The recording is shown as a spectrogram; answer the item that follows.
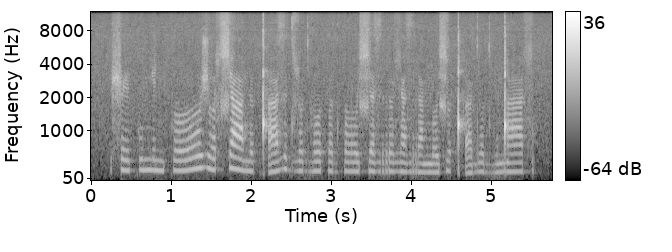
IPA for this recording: ʂ e k u ɲ a ɲ k ɤː ʒ ɤ ɬ ɕ aː n ə ǃʼ a z ə d ɮ o dʱ ɤ θ ɤ d θ ɤː ɕ ɐ z r ɤ ɮ a z r a ŋ ɤ ɕ ɤ ǃʼ ɐ d o dʱ u ŋ͡ǃ aː ɬ

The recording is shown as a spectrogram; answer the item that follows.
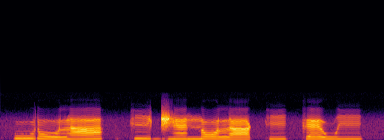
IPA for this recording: u˧ ɾ o˨ l ã˨˦ | k i˧ d͡ʒ ɛ̃˧ n ɔ˧ l a˨ k i˨˦ k ɛ˧ w i˧

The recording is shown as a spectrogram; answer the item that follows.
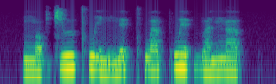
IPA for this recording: ŋ ɔ˨˩ ʔ t͡ɕ ɯː˦˥ kʰ w i˨˩ n ŋ e˥˩ ʔ kʰ w a˦˥ p̚ k w e˥˩ ʔ b a˦˥ n ŋ a˦˥ p̚

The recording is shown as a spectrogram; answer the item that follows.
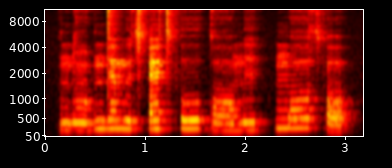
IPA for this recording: n d ɔ̃˨ | n d æ˦ m ʏ˧ t͡sʼ æ˦ t͡sʼ oː˦ k ɔː˨ m ɪ˧ | m ɔː˦ t͡sʼ ɔ̰˨

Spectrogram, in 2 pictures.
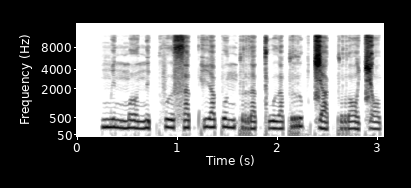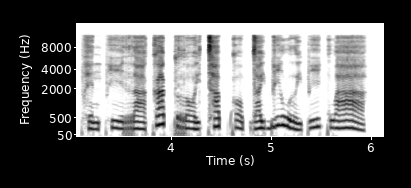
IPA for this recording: m i˨˩ n m ɤː˨˩ n i˨˩ t̚ f ɯː˨˩ s a˨˩ t̚ k i˧ a̯ p o˧ n p r a˨˩ t̚ k w ɯ˨˩ a̯ p r u˦˥ k̚ t͡ɕ aː˨˩ k̚ p r ɔː˨˩ t͡ɕ ɔː˩˦ pʰ e˩˦ n pʰ iː˨˩ r aː˨˩ k aː˥˩ k̚ p r ɔː˩˦ j tʰ a˦˥ p̚ k ɔː˨˩ p̚ d a˧ j b iː˥˩ w ɯː˨˩ j p iː˥˩ k w aː˥˩

